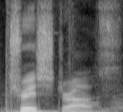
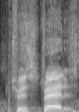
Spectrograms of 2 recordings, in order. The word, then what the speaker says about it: Trish Stratus: this one this is trish strauss trish stratus strat excuse me i knew i was gonna say it wrong trish um and i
